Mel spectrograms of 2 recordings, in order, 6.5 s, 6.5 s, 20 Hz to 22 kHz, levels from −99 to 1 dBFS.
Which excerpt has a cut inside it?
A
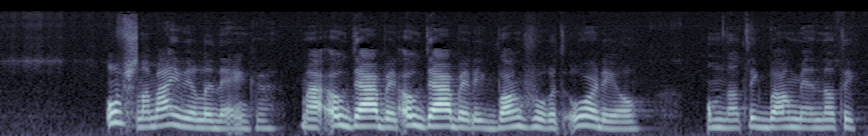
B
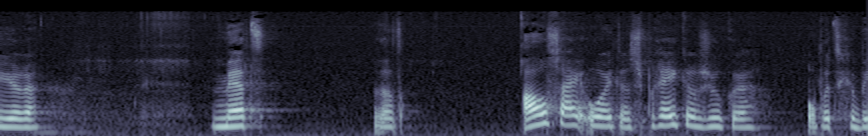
A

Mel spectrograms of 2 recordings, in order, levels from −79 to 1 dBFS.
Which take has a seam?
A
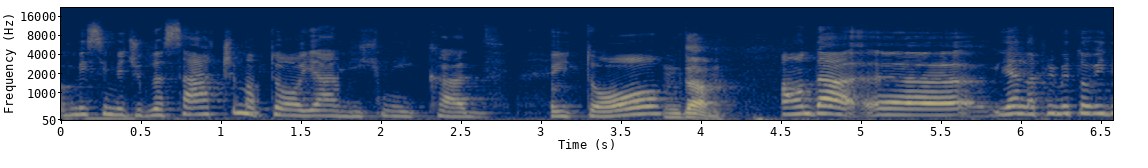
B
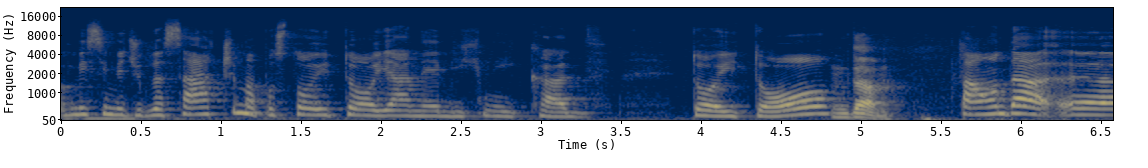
A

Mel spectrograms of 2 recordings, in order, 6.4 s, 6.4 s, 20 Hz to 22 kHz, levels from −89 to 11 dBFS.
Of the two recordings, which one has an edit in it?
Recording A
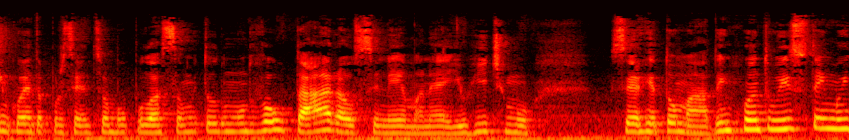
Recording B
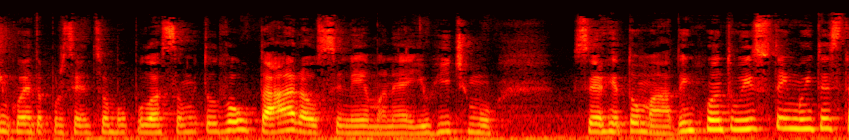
B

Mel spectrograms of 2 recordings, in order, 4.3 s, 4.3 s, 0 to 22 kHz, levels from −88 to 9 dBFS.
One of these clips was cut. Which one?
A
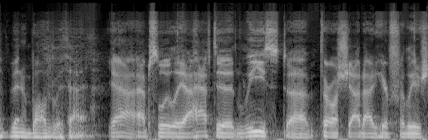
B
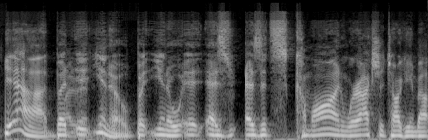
A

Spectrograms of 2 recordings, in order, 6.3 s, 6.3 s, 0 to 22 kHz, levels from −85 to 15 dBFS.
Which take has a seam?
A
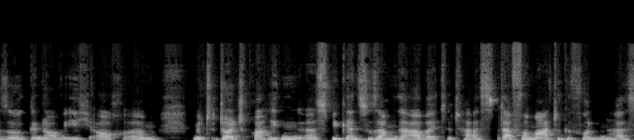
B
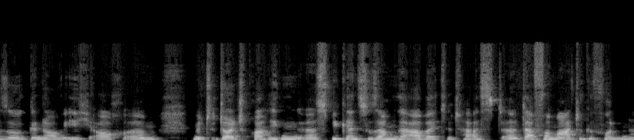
A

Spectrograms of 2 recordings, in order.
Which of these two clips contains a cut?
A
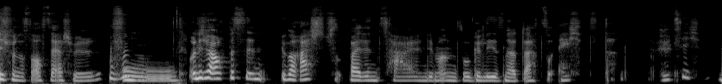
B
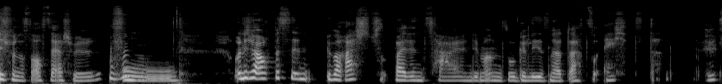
A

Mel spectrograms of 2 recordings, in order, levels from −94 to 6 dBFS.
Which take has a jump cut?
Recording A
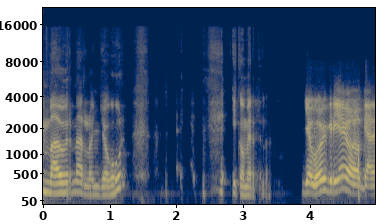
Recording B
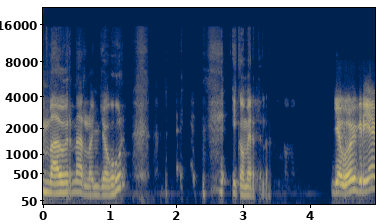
A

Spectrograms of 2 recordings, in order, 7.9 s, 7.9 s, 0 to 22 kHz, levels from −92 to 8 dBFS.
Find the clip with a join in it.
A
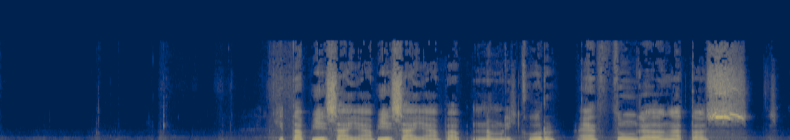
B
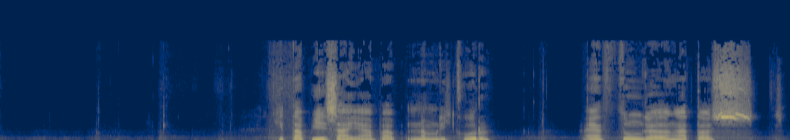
A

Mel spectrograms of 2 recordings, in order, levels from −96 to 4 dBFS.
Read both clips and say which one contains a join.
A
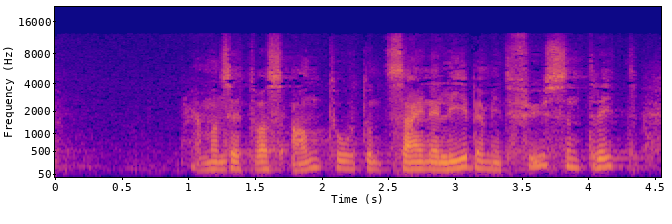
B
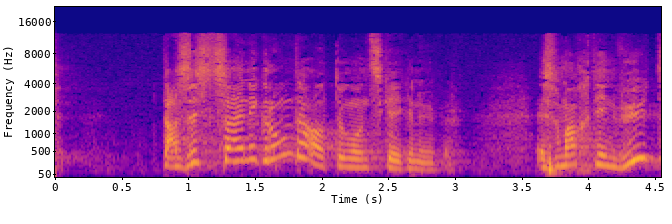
A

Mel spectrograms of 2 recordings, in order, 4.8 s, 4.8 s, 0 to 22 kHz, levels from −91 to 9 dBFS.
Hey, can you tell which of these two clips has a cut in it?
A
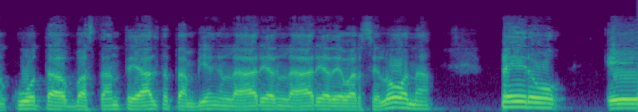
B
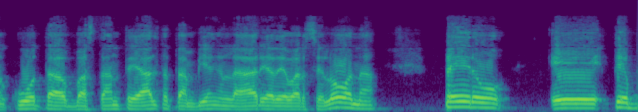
A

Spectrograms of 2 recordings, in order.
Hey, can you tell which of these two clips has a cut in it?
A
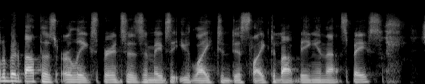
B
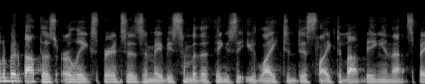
A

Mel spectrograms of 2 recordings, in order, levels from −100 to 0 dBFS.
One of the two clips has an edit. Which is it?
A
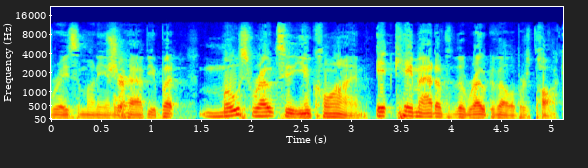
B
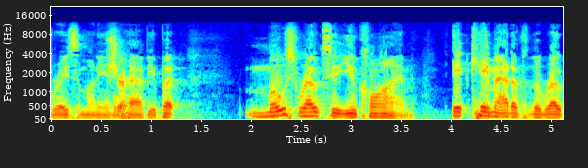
A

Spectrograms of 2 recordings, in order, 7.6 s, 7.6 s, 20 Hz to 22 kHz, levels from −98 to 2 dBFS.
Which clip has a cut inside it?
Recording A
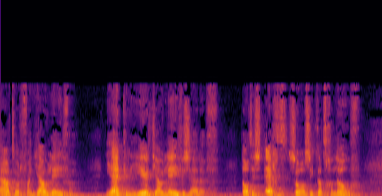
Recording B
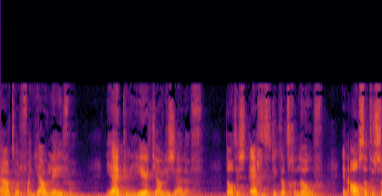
B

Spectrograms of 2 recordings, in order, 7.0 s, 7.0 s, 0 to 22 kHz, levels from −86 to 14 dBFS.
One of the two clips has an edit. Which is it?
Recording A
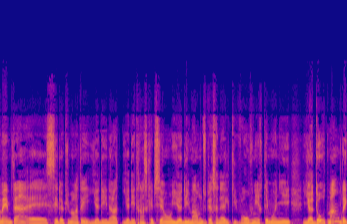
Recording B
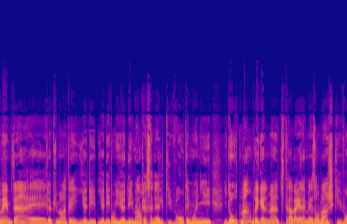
B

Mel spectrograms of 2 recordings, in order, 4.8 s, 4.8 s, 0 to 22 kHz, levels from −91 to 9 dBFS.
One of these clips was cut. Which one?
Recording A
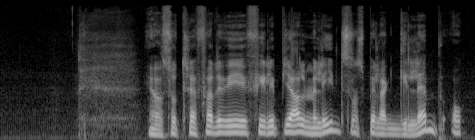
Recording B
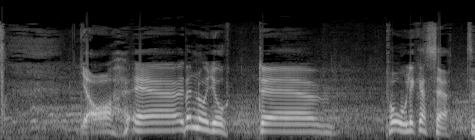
B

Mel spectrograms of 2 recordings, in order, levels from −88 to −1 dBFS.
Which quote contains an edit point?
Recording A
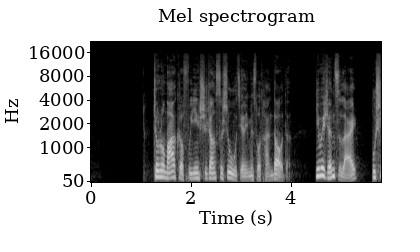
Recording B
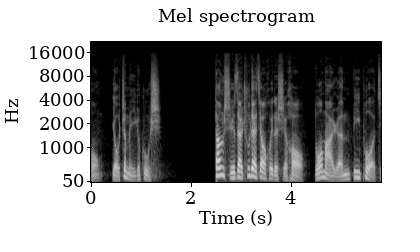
B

